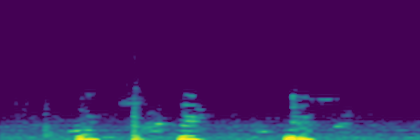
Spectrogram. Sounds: Throat clearing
